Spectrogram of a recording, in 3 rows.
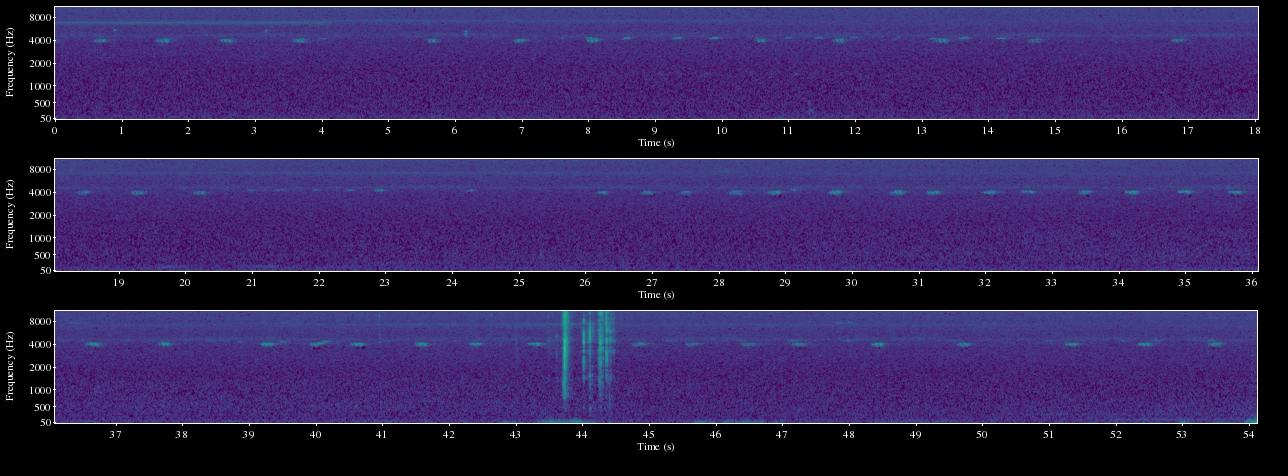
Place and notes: Recording near where the Council Bluff Trail crosses a shut-in tributary of the Black River
Missouri, United States of America, 8 November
